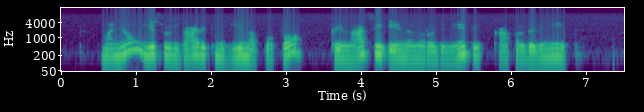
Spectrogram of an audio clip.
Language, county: Lithuanian, Utena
